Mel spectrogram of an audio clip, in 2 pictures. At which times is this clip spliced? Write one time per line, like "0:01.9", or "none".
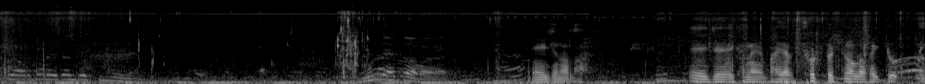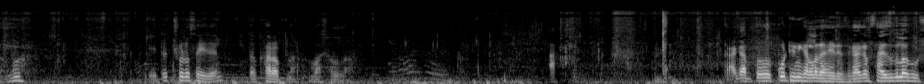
0:06.6
0:14.8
